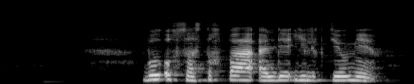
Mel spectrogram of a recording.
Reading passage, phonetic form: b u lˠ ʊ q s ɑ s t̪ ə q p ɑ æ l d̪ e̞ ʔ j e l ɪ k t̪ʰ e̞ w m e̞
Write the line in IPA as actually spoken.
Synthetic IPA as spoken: b ʊ lˠ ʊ q s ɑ s t̪ ə q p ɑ æ l d̪ e̞ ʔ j e l ɪ k t̪ e̞ w m e̞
